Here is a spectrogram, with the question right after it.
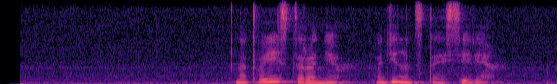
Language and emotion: Russian, sad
